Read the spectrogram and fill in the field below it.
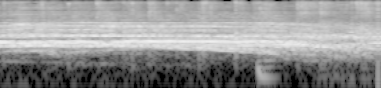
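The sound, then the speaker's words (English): A crowd cheers and claps in a loud, continuous roar of mixed voices and applause that holds steady for about two seconds, with a few whoops rising out of the din. “Yeah, everybody clap.”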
